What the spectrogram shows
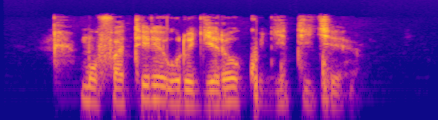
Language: Kinyarwanda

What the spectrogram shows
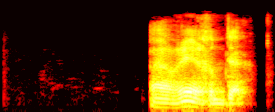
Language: Kabyle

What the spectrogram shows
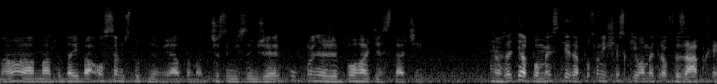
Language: Slovak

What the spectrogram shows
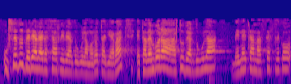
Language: Basque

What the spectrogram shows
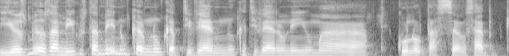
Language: Portuguese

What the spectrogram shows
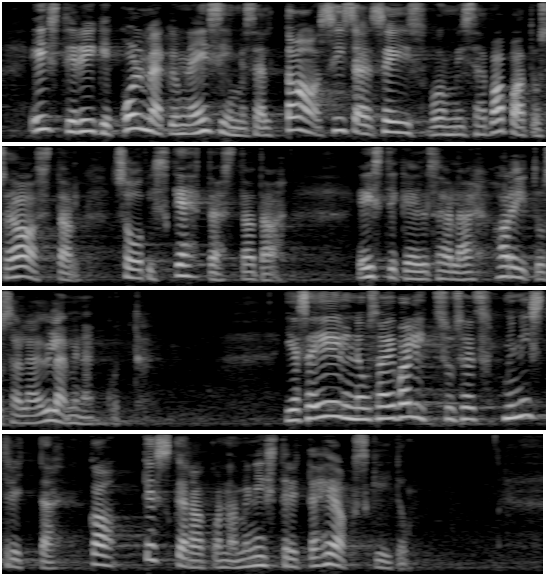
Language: Estonian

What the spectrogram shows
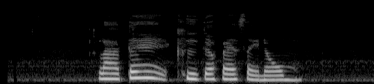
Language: Thai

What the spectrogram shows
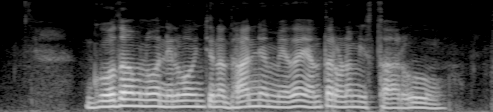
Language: Telugu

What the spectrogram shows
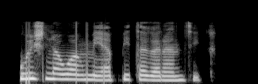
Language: Yanahuanca Pasco Quechua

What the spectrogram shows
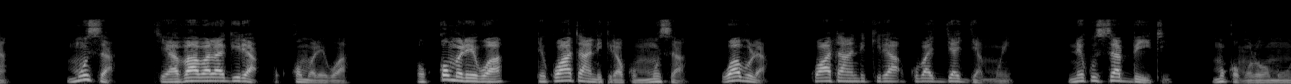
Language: Ganda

